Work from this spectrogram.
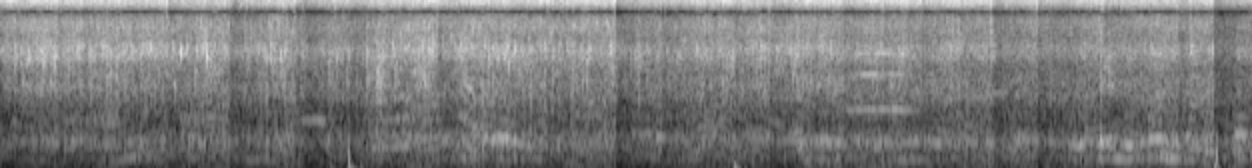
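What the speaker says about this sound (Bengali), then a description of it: "এখন খাসির মাংস রান্না হইতেছে" Goat meat cooking in a village kitchen, a steady loud hiss and sizzle with watery bubbling, broken by a few faint clinks.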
